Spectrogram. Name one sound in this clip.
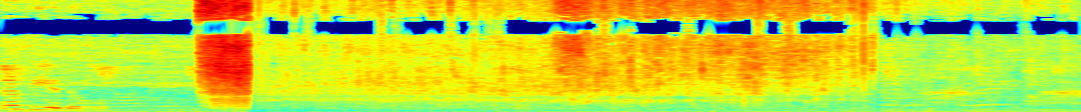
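Hot oil sizzles in a pan.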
